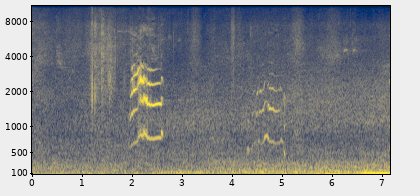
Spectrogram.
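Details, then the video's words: Stray cat in Morocco asking for food early in the morning: two brief, wavering meows a couple of seconds apart, the second softer, against a rumbling outdoor background. "I met a cute stray cat early in the morning who wants food."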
